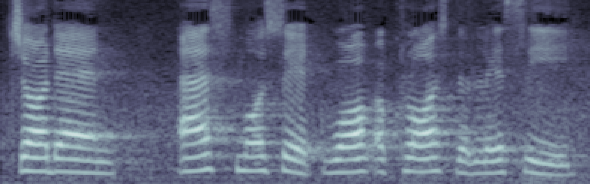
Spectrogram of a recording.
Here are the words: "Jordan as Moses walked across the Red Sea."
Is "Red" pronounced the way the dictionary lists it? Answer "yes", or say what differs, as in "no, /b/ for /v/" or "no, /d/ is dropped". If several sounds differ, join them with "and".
no, /l/ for /ɹ/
